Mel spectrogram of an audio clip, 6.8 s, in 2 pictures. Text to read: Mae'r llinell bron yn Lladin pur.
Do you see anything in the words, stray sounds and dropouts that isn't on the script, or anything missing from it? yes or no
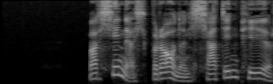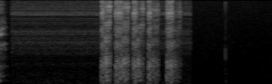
yes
